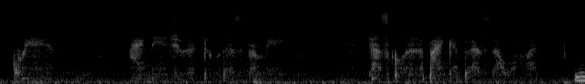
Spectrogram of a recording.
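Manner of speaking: still, quiet whispered voice. A speaker acts out God speaking to a listener, in a soft whisper. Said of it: "Whisper, a still soft voice".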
